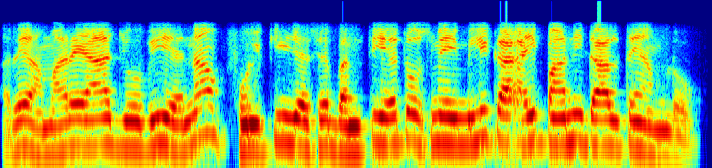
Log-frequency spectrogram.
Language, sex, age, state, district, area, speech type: Hindi, male, 30-45, Uttar Pradesh, Mau, urban, conversation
